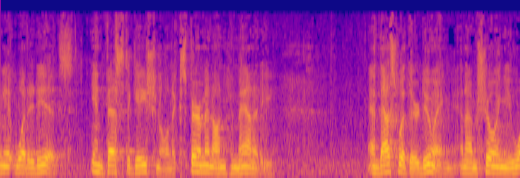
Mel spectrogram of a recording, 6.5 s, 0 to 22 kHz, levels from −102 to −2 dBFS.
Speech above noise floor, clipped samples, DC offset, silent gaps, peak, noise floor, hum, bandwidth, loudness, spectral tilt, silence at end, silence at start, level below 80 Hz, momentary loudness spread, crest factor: 25 dB; under 0.1%; under 0.1%; none; -2 dBFS; -45 dBFS; none; 16 kHz; -21 LUFS; -5.5 dB/octave; 0 s; 0 s; -56 dBFS; 9 LU; 20 dB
